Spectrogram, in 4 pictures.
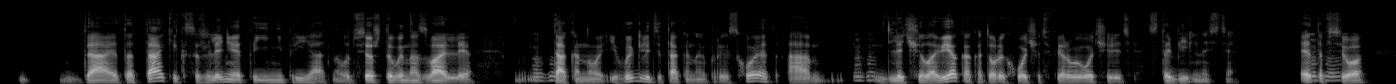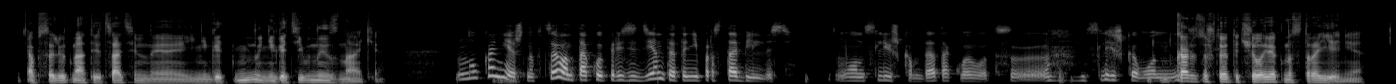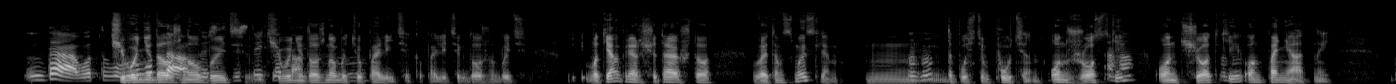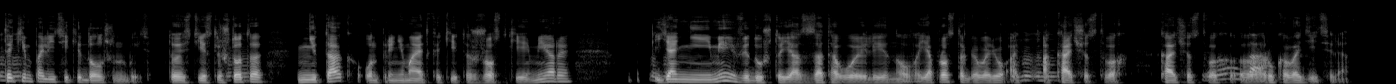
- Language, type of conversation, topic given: Russian, unstructured, Как вы думаете, почему люди не доверяют политикам?
- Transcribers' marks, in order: tapping; laughing while speaking: "э, слишком он"; other background noise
